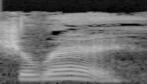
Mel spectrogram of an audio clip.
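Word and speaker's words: Ouray: How do you pronounce Uray? I said, it's Uray.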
